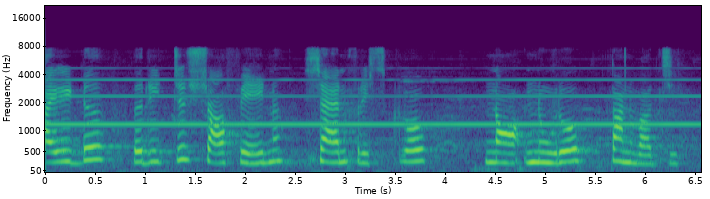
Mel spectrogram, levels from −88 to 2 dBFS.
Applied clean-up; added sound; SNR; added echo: none; Wind instrument, woodwind instrument; 10 dB; none.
